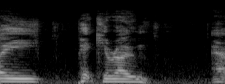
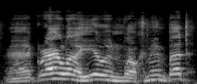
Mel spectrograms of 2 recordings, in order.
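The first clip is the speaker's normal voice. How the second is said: cheery greeting; 8 semitones higher, 11 dB louder than usual. Real, not acted. Greeting viewers joining the stream.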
